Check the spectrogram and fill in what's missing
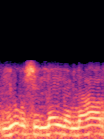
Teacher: وقرأ الباقون بسكون الغين وتخفيف الشين يغشي الليل النهار في الموضعين من أغشى يغشي.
